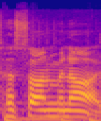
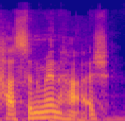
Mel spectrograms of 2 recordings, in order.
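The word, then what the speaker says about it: Hasan Minhaj: Television good please because everyone that says your name says Hassan Minaj yeah but the real way you pronounce it and this is a big deal cuz my parents are here it's Hass minhaj well this one would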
